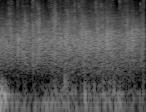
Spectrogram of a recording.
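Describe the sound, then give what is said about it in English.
An audience claps for God in a dense, steady wash of applause that stays loud and even throughout, with no voices standing out. “Yeah, you can clap for that. You can clap for our God.”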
